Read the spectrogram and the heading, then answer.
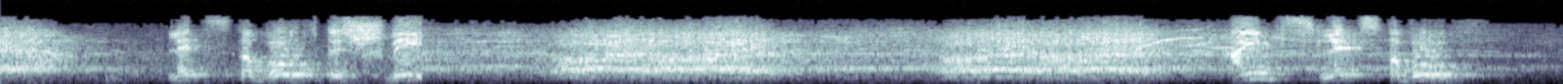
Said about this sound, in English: The crowd is whipped into a violent frenzy. As you can see here, they are making motions as though they are chopping or slicing the other folks in the crowd, the other nationalities.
